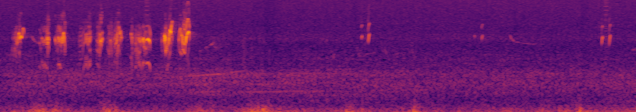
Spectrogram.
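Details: Barn swallows at Pease Tradeport, New Hampshire, give a quick burst of high, clipped chirps over the first two seconds. A few scattered single chirps follow, against a constant low background rumble.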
